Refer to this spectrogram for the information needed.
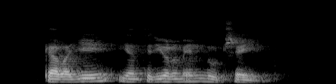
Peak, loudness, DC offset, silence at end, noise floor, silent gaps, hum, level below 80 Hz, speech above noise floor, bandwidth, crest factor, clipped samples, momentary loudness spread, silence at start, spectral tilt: -10 dBFS; -27 LUFS; under 0.1%; 0.65 s; -72 dBFS; none; none; -78 dBFS; 46 dB; 8 kHz; 18 dB; under 0.1%; 9 LU; 0.45 s; -8.5 dB/octave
